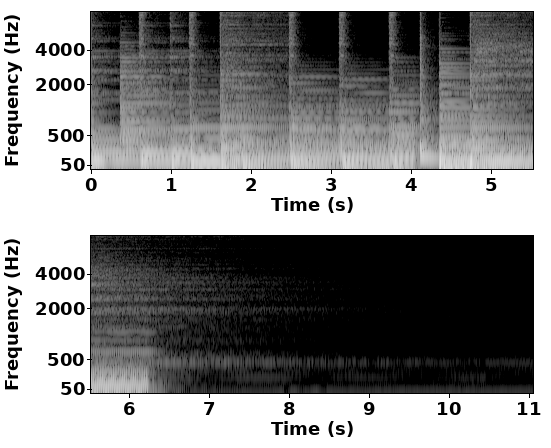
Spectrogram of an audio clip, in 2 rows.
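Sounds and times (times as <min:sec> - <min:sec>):
improv backing track: 0:00.0 - 0:06.2.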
